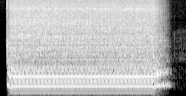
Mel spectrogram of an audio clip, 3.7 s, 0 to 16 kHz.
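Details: Maxi Trac Thumper Max II 12 V air compressor after wiring upgrade with direct contactor replacing PCB, about 0.1 V drop: strong, even motor and pump hum holds steady pitch three seconds, then winds down cleanly; normal under load.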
